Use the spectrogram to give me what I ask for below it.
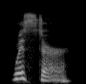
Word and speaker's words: Worcester: What is it? Worcester? – Worcester. Like Worcester. That's a terrible spelling for how you're supposed to say it.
